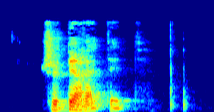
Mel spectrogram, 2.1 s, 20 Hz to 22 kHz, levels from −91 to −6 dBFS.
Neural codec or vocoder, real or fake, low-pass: none; real; 9.9 kHz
